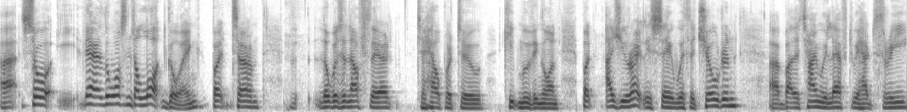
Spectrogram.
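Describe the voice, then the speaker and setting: On a very clean recording with a silent background, a man with a Scottish accent talks at a moderate pace, fairly high in pitch, with lively intonation. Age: 70s. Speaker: pastor. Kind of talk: radio interview.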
